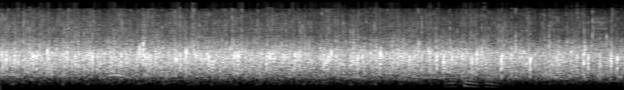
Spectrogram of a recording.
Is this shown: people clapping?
yes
